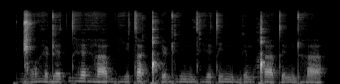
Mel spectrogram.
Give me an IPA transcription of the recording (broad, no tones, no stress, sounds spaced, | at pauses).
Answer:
ɡ͡ǁ ɔ ɦ ɛ ɖ ɛ t dʱ ɛ ɦ a bʱ i t a ǃʼ ɪ ɖʱ i ŋ dʱ ɪ t i ŋ b ɪ m ǃ a t̪ ɪ ŋ ɖʱ a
